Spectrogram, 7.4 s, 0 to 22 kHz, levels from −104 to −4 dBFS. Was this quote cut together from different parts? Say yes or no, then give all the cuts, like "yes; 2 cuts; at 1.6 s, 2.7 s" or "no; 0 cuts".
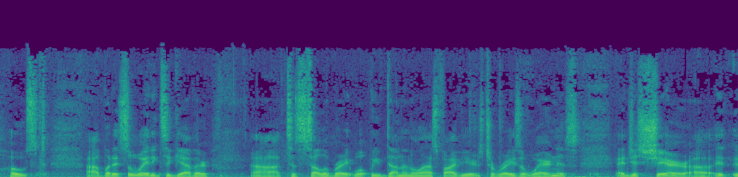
yes; 2 cuts; at 1.3 s, 1.6 s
